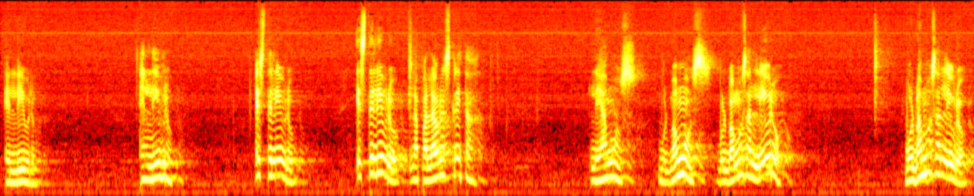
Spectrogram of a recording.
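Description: A woman's voice: fairly high pitch, darkish tone. A young woman preaching a sermon in a church, emphatic and repeating phrases for stress. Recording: long reverb of a church hall.

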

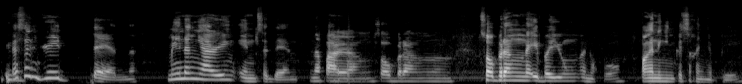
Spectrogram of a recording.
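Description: Lively young man chatting in Taglish. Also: fairly high pitch, normal speed. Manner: chatty Taglish storytelling with many fillers and restarts; campy slang exclamations. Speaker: podcast co-host. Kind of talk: casual chat.

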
